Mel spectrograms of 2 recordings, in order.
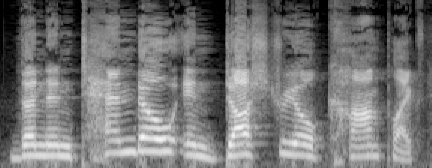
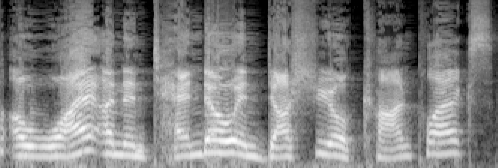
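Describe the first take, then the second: First: Nintendo industrial complex drawn out slowly, falling; slow savoring phrase. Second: Higher, louder, stunned; can't believe what he just heard; incredulous disbelief. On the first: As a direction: repeat the phrase slowly, relishing how absurd it is. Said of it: "said that phrase out loud". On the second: Incredulous at the clip. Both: Real, not acted.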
